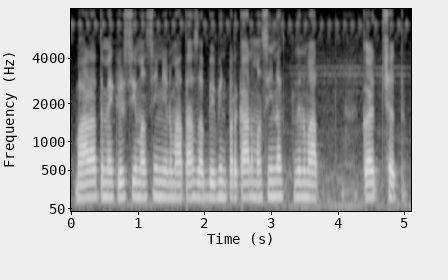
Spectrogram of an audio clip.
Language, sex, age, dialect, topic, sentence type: Maithili, male, 18-24, Southern/Standard, agriculture, statement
